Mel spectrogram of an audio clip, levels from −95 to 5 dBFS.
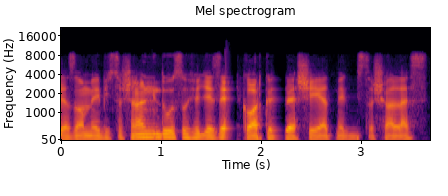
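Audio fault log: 0.85–0.94 s, 1.63–1.78 s, 2.11–2.27 s, 2.90–2.98 s: burst of packet loss, the first right after "még biztosan". Held, fading sound bridges each gap, then speech skips ahead about 60 ms (120 ms in the middle two).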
